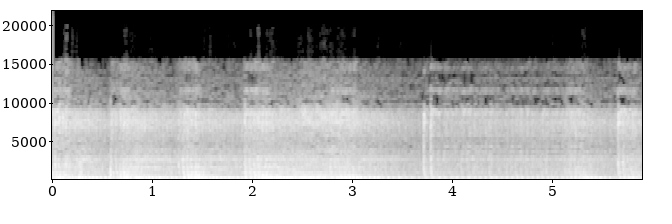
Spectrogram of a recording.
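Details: Honda Beat scooter after fixing a stiff kick starter: engine runs at a steady, even idle with a regular beat and no knocks or misfires; sounds healthy.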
